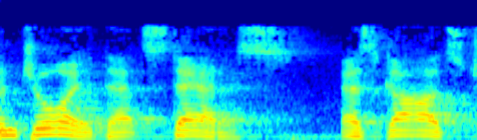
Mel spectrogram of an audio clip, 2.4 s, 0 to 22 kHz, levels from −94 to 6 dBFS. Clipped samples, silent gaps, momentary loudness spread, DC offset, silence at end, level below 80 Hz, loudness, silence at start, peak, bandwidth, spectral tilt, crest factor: under 0.1%; none; 14 LU; under 0.1%; 0 s; -52 dBFS; -27 LUFS; 0 s; -12 dBFS; 10 kHz; -6 dB/octave; 16 dB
